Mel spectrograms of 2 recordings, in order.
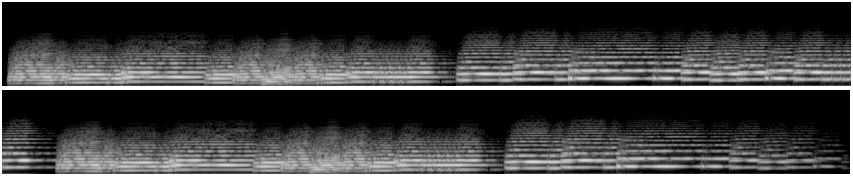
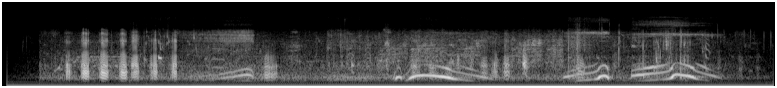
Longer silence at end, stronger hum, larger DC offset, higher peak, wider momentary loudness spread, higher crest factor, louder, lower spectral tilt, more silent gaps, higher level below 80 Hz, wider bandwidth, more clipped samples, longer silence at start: about the same, 0.15 s vs 0.25 s; second, none vs 50 Hz at -55 dBFS; second, 0.2% vs 3%; about the same, -2 dBFS vs 0 dBFS; second, 7 LU vs 15 LU; second, 14 dB vs 20 dB; first, -17 LUFS vs -20 LUFS; first, -8.5 dB/octave vs -3.5 dB/octave; neither; second, -68 dBFS vs -62 dBFS; second, 5.6 kHz vs 11 kHz; neither; about the same, 0.05 s vs 0 s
